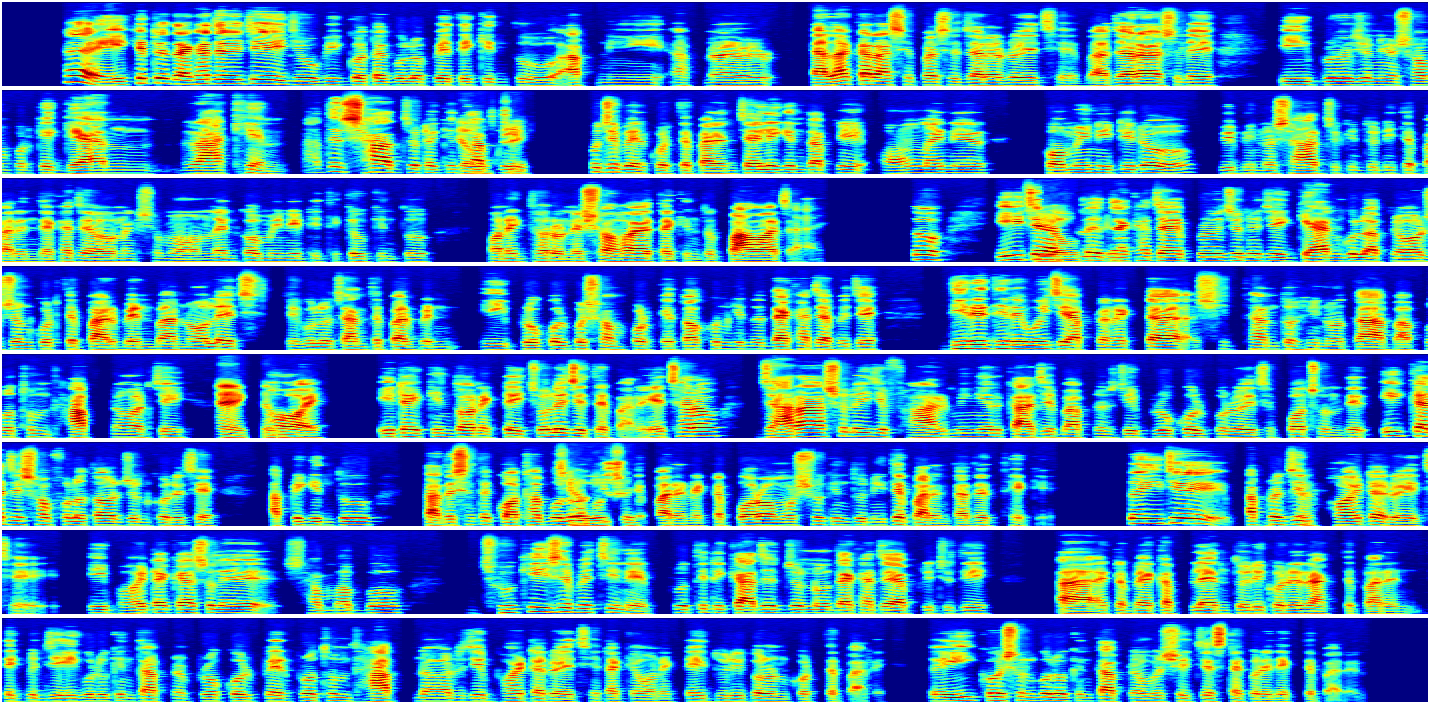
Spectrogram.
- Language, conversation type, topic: Bengali, advice, নতুন প্রকল্পের প্রথম ধাপ নিতে কি আপনার ভয় লাগে?
- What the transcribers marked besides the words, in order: in English: "backup plan"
